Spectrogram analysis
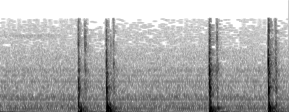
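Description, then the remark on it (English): A phone number being dialed on the radio show Radio Freak America: four sharp, separate clicks of button presses in an uneven rhythm, two together, then a pause before two more, over a faint steady hum with no talking. “All right, we're dialing him up now.”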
